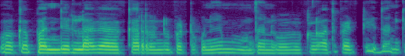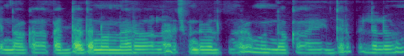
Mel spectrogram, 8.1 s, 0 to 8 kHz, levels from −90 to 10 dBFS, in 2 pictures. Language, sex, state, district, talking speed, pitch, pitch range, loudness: Telugu, male, Andhra Pradesh, Guntur, 120 wpm, 175 Hz, 170-180 Hz, -18 LUFS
